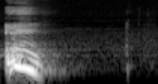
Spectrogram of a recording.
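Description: A single harsh throat-clearing cough, loud and brief at the start, then near silence broken by a couple of faint clicks.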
